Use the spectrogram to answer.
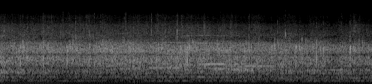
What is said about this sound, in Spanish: Ah, muy bien, démosle un aplauso al ganador. ¿Dónde está el ganador?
